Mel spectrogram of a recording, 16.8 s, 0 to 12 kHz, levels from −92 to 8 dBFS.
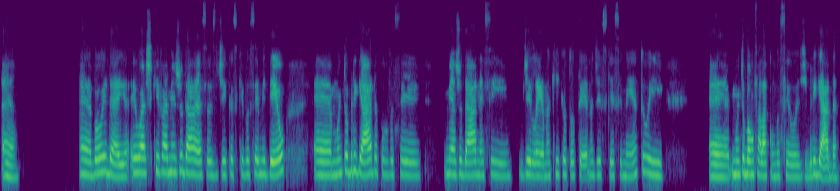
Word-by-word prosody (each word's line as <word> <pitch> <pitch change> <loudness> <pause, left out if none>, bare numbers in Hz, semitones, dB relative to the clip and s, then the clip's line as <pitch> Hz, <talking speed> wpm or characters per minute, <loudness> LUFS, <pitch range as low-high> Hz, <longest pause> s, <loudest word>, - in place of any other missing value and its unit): Eh. 175 -3 -2 1.2
Eh, 215 -2 +2
boa 220 +4 +3
ideia, 190 -6 +2
eu 235 0 +3
acho 230 -1 +4
que 250 - -4
vai 235 -1 +3
me 240 +1 -1
ajudar 230 -2 +3
essas 205 0 -2
dicas 210 +1 -6
que 220 - -8
você 215 +1 -3
me 215 0 -2
deu, 210 +6 +4 0.6
eh, 200 -1 +2
muito 220 +5 -2
obrigada 230 -2 +3
por 215 -2 -10
você 200 -2 -4 0.5
me 215 0 -1
ajudar 205 -1 +2
nesse 195 -1 -7 0.2
dilema 195 -3 0
aqui 195 +3 -7
que 215 - -5
eu - - -2
estou 195 -1 -6
tendo 195 +1 -3
de 205 +1 -5
esquecimento 195 +4 -6
e, 200 -3 0 1.1
eh, 175 -1 0
muito 210 +1 +1
bom 210 -1 +5
falar 195 -1 +3
com 185 -1 -9
você 190 0 -5
hoje. 175 +1 -5
Obrigada. 180 -4 +3
205 Hz, 145 wpm, -23 LUFS, 195-220 Hz, 1.2 s, bom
